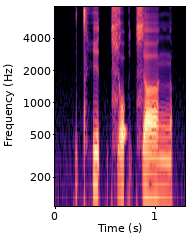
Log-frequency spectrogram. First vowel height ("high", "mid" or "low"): high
